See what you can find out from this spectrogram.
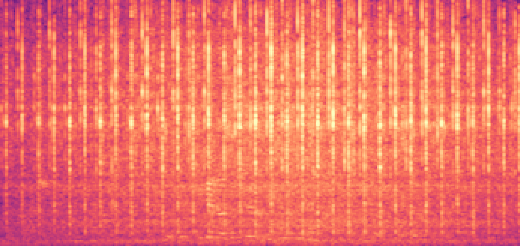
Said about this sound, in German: Das ist eine Zentrifuge, die wir da hören. Sie pumpt Blut in den Körper, Eigenblut, das vorher abgezapft und später dann wieder zugeführt wird. Das ist Blutdoping.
